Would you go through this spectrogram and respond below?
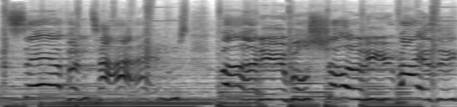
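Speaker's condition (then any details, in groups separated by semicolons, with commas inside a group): No condition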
